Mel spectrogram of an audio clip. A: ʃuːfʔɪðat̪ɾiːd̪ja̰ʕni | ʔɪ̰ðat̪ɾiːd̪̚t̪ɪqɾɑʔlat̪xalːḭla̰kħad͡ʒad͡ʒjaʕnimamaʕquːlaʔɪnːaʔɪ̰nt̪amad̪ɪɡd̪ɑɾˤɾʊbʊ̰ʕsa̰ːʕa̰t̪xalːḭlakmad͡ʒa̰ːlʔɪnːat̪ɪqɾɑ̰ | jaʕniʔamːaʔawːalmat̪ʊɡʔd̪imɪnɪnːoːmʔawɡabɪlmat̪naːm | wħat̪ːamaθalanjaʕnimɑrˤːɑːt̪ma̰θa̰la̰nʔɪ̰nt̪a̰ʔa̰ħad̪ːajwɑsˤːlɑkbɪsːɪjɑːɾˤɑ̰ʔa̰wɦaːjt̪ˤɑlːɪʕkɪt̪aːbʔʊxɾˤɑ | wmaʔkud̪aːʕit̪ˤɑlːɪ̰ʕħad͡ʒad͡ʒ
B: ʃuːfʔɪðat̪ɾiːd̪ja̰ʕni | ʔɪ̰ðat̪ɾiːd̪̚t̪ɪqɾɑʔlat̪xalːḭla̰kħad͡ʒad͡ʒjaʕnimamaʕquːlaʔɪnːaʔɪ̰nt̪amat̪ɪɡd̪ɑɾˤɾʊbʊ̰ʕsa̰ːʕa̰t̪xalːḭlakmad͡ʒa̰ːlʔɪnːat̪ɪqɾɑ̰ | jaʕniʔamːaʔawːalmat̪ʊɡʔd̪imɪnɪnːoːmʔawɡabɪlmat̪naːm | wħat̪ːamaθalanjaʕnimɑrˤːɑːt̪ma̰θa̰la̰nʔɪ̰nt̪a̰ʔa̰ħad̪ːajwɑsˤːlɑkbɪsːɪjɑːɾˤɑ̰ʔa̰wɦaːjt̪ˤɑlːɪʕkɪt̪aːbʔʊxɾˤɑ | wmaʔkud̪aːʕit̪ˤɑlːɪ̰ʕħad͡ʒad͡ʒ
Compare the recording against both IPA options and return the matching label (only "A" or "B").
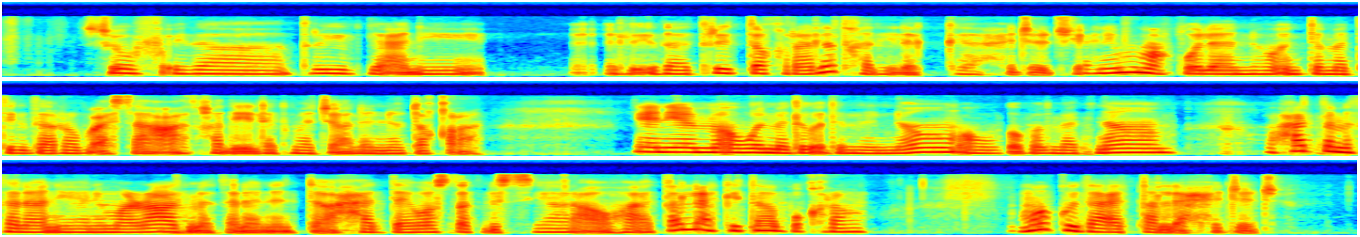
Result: B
